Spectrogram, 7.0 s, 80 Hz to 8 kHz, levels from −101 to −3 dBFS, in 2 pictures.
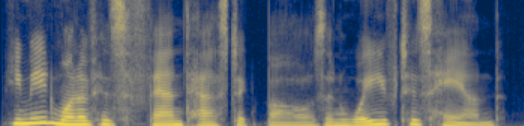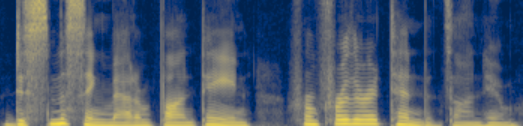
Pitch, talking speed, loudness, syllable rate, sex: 195 Hz, 165 wpm, -18 LUFS, 5.0 syllables/s, female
